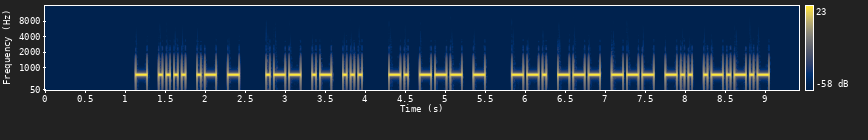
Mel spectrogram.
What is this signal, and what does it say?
Morse code, heard as a keyed tone, about 25 wpm, 700 Hz. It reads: THAT WAS NOT GOOD.
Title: Sentences from Top 600 Words 25wpm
